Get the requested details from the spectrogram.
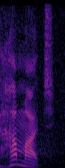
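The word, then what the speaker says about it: חמד: no hebraico quer dizer hamad você vai ver escrito na sua revista chamade mas a pronunciar ramadi ela vai aparecer 14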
